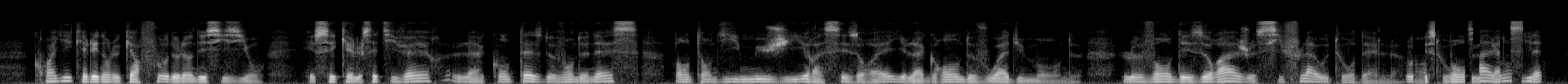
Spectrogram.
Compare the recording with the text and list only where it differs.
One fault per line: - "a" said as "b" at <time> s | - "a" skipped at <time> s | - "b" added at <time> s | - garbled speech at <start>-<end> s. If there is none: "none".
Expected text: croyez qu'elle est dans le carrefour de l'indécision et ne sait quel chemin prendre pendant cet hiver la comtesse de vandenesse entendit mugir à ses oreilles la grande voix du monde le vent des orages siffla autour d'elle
- "ne" skipped at 3.1 s
- "chemin prendre pendant" skipped at 3.6 s
- garbled speech at 14.1-15.4 s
